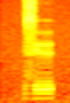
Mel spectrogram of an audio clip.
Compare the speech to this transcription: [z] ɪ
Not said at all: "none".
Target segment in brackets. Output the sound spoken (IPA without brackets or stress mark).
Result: z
